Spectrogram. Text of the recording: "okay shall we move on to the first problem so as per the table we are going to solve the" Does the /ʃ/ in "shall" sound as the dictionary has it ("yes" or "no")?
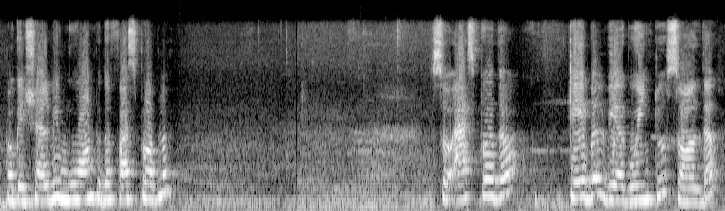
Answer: yes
